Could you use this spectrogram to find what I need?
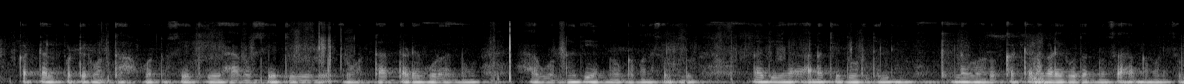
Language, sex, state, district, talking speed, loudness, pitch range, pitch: Kannada, male, Karnataka, Shimoga, 80 wpm, -25 LUFS, 95-105 Hz, 100 Hz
